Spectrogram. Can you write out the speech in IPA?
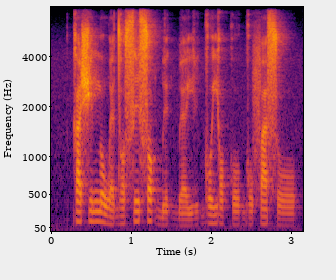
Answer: k a˦ ʃ i˦ n o˦˨ w ɛ˨˦ d ɔ˧ s i˦ s ɔ˦˨ ɡ͡b e˨ ɡ͡b ɛ˨ j i˨˦ ɡ o˦ j ɔ˦˨ k o˧ ɡ o˧ f a˦ s o˧

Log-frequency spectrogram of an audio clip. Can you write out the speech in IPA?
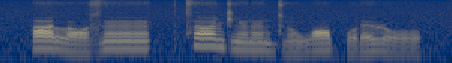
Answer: a˥ l ɒː˩ z ɛ̃ː˥ | t͡s ãː˥ d͡ʒ ɛ̃˥ ɾ ɛ̃˥ d͡z õ˩ w ɒː˥ p o˩ ɾ ɛ˥ ɭ oː˩

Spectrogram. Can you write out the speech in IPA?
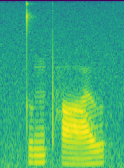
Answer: t̪ ʊ˦ ŋ pʰ ɑ˨˦ ʊ̯

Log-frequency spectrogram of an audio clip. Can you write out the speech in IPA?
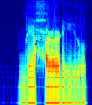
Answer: b e ħ ə˞ ɽ i u̯

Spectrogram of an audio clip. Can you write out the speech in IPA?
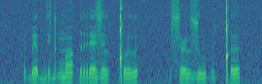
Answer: ɓ ɛ b ɪ d ŋ͡m ɑ̃ ʔ r ɛ z ə l ǃ ʊ l | s ə˞ l z u ɠ ə ǃ ə

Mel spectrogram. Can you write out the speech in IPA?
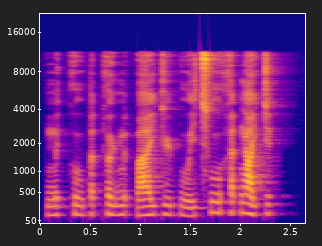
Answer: m ɪ˨˥ k̚ h uː˨ p ɐ˥ t̚ h ɵ˨˧ ɥ m ɵ˨ t̚ p aː˥ j k yː˧ p uː˨˥ j t͡sʰ uː˥ h ɐ˥ t̚ ŋ aː˧ j k ɪ˥ k̚

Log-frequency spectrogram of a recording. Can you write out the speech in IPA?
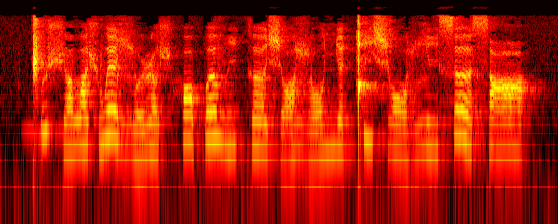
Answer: ɡ͡ǁ ʊ˥ ʃ ɪ˩˧ lˠ ɛ˧ ʃ w ɛ˥˧ ɮ ʊ˩˧ ɭ ʌ˧ ʃ h ɒ˥˧ p ɜ˥ v i˧ k ɜ˧ ɕ ɒ˩˧ ɮ ɔ˩˧ ɲ ɛ˧ ǃ i˥ ɕ ɔ˧˩ ɮ i˧ s ɜ˥˧ s ɑ˥

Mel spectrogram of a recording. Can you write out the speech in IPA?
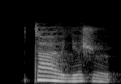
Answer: t a ə̯ lʲ ə ʃ ɵ

